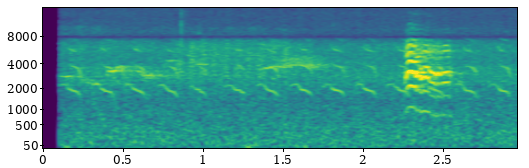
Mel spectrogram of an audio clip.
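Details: Male Red-naped Sapsucker calling from a branch along Wishbone trail, Waterton Lakes National Park, Alberta, Canada, 9:20 AM on July 9, 2023: a rapid run of short, downslurred nasal notes, then one louder, sharper note near the end.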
